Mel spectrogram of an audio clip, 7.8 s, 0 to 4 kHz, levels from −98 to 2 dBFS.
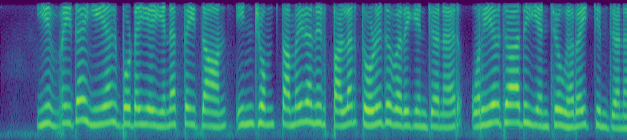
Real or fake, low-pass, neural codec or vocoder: fake; 3.6 kHz; codec, 24 kHz, 0.9 kbps, WavTokenizer, large speech release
